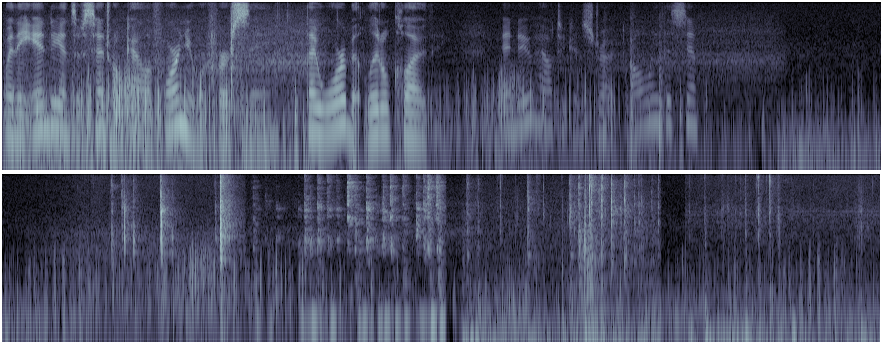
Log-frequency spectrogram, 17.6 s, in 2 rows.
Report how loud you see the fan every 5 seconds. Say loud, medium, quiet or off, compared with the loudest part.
loud, quiet, quiet, quiet.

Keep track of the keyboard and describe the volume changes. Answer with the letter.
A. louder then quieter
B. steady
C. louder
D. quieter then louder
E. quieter
E.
